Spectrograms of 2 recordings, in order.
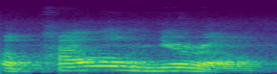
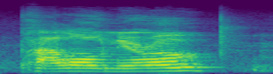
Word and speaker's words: Apollo Neuro: Palo Nero? Apollo, like the god. Oh, yeah. Careful, you don't switch. Apollo Nero?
